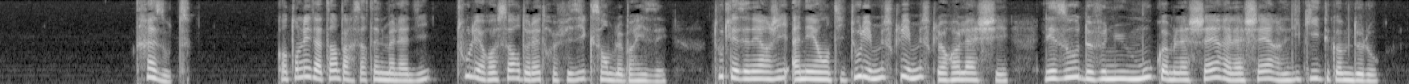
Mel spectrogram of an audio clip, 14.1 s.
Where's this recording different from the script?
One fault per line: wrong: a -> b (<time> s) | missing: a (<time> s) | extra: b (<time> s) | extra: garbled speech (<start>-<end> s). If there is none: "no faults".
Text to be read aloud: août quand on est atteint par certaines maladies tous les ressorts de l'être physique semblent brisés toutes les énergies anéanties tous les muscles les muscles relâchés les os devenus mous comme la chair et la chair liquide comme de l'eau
no faults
